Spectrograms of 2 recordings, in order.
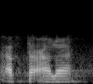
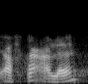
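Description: First: The intonation stays flat throughout. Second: The intonation rises at the end. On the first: The speaker calls it wrong. "bukan sekedar afta'ala" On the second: The speaker calls it right. "diucapkan dengan intonasi atau ada dengan nada semacam itu"

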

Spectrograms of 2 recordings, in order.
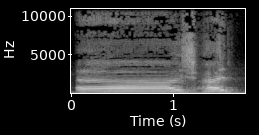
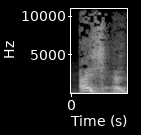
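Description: First: The opening vowel is drawn out long. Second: The opening vowel is short and clipped. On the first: It turns into a question. The speaker calls it wrong. "مو أشهد، ها صارت استفهام" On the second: It is a plain statement of testimony. The speaker calls it right. "بالقطع، هي همزة قطع"

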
